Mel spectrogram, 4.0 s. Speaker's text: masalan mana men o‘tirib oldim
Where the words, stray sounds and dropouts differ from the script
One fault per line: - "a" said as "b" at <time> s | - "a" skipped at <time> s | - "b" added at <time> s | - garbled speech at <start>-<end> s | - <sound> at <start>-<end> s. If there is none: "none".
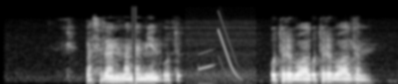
- dropout at 1.3-1.4 s
- chirp at 2.0-2.5 s
- "o‘tirib" added at 3.2 s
